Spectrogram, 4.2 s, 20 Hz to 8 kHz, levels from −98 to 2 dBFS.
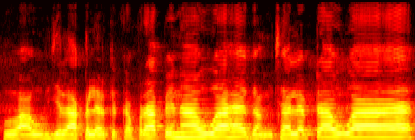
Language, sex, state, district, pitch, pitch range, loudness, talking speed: Hindi, female, Bihar, West Champaran, 220 Hz, 190-230 Hz, -15 LUFS, 175 wpm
